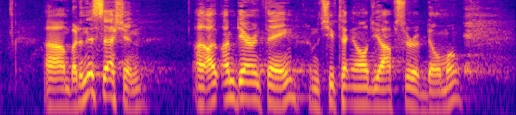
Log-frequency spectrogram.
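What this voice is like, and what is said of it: Raspy, hoarse voice. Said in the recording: “I apologize for my voice. Hopefully my voice will hold out. My voice has been a little raspy, a little laryngitis”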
